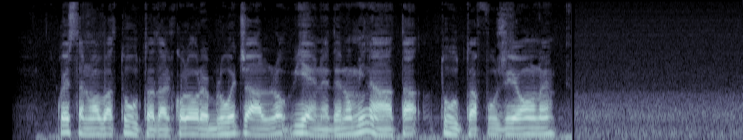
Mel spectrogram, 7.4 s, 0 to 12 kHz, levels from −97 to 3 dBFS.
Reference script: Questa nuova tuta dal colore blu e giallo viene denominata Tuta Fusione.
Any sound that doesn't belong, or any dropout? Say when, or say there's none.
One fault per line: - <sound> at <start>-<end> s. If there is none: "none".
none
